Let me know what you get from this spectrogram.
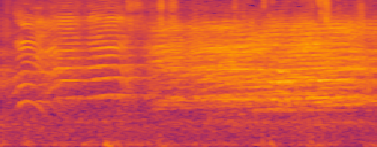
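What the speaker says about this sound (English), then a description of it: "you can hear there's some shouts of support in the audience there" Crowd noise from a judo match audience at an arena in Tokyo, with scattered shouts of support and cheering voices rising over a steady murmur, growing slightly louder toward the end.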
